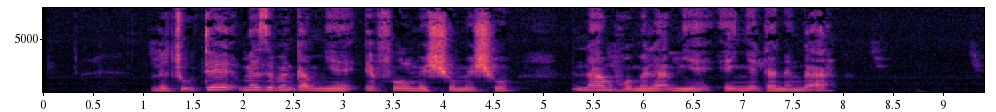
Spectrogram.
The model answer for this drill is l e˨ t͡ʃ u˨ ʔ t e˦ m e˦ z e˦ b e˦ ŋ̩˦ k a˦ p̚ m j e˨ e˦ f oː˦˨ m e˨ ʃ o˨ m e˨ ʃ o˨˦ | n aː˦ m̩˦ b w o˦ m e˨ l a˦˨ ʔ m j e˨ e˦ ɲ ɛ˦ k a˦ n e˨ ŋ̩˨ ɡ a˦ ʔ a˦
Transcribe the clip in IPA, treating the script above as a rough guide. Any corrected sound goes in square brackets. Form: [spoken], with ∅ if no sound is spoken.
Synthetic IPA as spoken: l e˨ t͡ʃ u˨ ʔ t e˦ m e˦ z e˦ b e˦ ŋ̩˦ k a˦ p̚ m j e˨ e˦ f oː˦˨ m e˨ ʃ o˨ m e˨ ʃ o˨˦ | n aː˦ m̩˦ b w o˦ m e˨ l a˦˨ ʔ m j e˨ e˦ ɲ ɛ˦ [t] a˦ n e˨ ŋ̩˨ ɡ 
